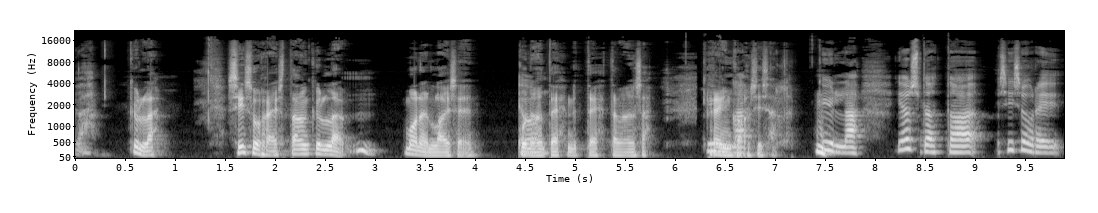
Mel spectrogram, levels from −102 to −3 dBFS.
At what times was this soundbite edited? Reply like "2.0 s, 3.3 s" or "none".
4.4 s, 6.2 s, 7.3 s, 8.4 s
